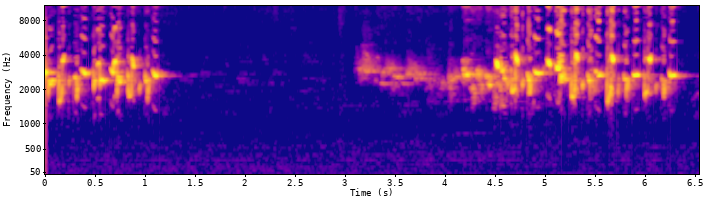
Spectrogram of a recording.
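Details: Untrained bulbul's first song: a short run of bubbling whistled notes, a pause, then a longer, excited phrase of rapid, rolling downslurred whistles.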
